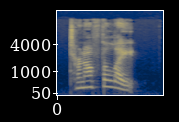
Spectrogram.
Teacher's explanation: The N from turn connects to off. It becomes one smooth sound.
